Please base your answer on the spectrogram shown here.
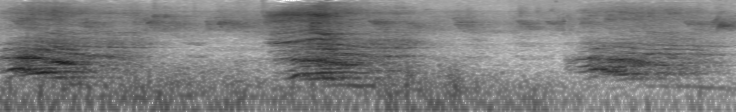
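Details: Roaring Bengal tiger, Sundarbans mangrove forest, India: three long, deep, moaning roars spaced about three seconds apart, each swelling then fading, with quieter rumbling between them.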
